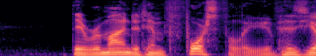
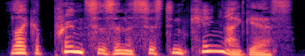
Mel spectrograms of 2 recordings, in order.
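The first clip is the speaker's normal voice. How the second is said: put-on high, eager little girl; young girl voice; 10 semitones higher, 4 dB louder than usual. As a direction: pitch it up like a curious young girl. Narrator voices young girl Jane.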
